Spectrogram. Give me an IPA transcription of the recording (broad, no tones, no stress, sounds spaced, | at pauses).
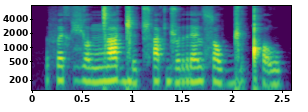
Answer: f ɛ x ʑ ɔ l ŋ͡ǀ a ɡ͡ǁ i ʈ͡ʂʰ a x ɖ͡ʐ ʊ r ɛ l s ɔ w ɡ͡ǁ ʊ ǃʰ ɔ w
